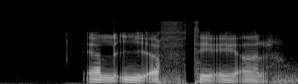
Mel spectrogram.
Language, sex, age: Swedish, male, 22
